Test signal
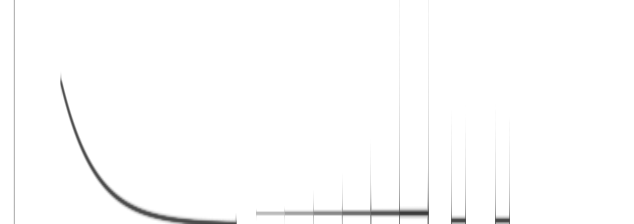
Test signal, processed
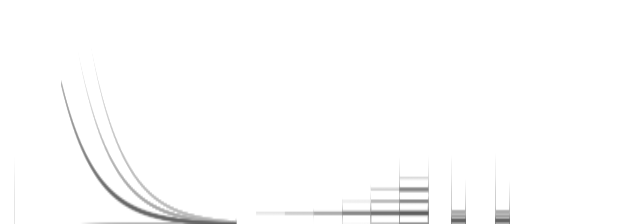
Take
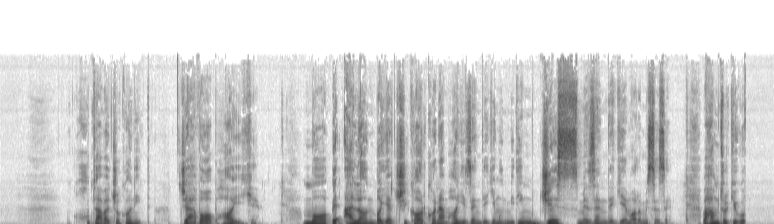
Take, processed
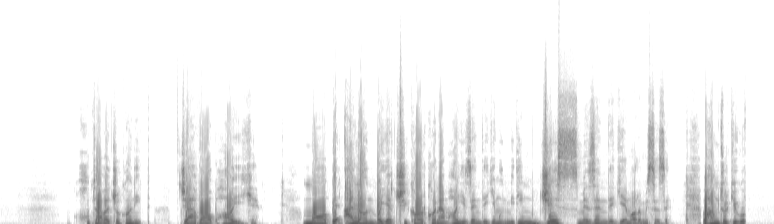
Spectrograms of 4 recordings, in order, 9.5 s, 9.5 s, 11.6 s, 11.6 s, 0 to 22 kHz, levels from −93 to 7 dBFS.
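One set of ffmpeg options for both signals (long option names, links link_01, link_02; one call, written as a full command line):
ffmpeg -i in.wav -af "agate=range=-8dB:threshold=-50dB:ratio=16:release=21:detection=peak,lowpass=3900,aeval=exprs='0.75*(cos(1*acos(clip(val(0)/0.75,-1,1)))-cos(1*PI/2))+0.0473*(cos(2*acos(clip(val(0)/0.75,-1,1)))-cos(2*PI/2))+0.335*(cos(3*acos(clip(val(0)/0.75,-1,1)))-cos(3*PI/2))+0.00473*(cos(6*acos(clip(val(0)/0.75,-1,1)))-cos(6*PI/2))':channel_layout=same,volume=-1dB" out.wav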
